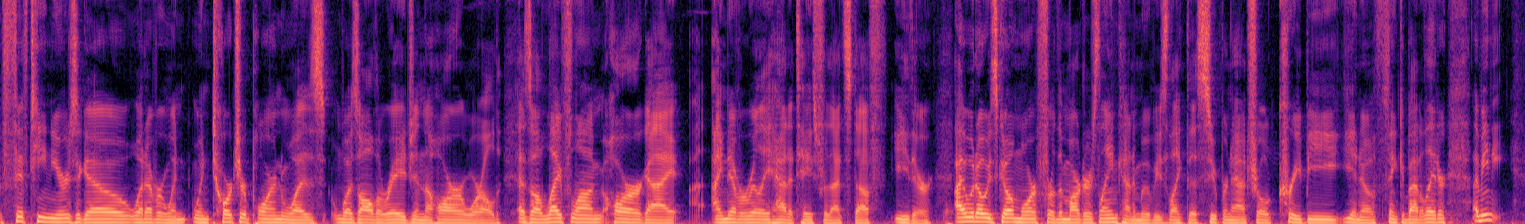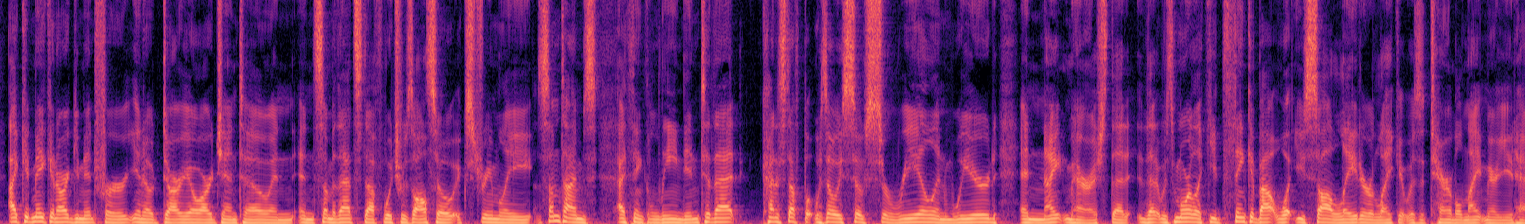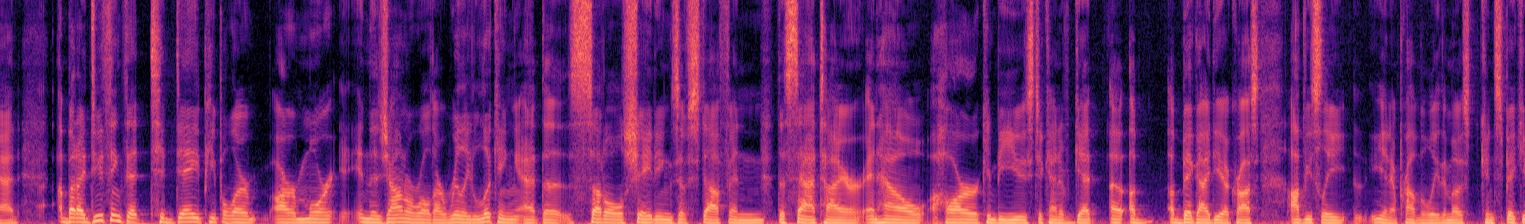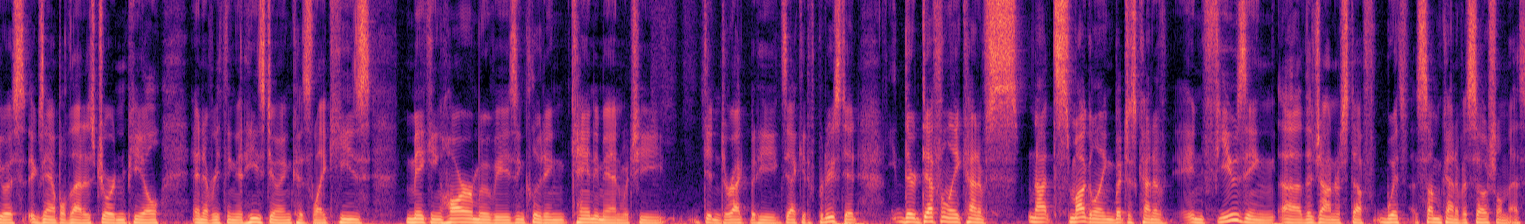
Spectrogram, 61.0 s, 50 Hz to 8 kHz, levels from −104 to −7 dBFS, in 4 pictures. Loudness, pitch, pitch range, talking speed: -24 LUFS, 115 Hz, 105-125 Hz, 210 wpm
